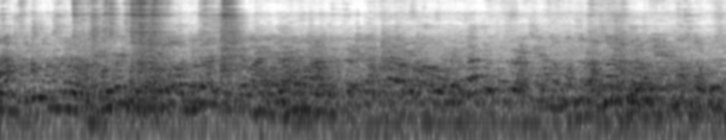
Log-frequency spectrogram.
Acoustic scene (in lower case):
restaurant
